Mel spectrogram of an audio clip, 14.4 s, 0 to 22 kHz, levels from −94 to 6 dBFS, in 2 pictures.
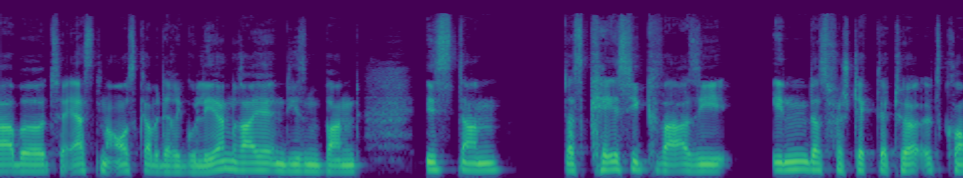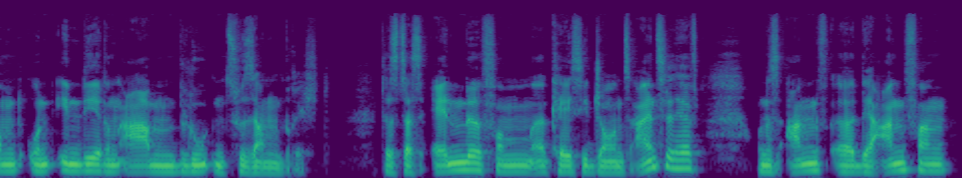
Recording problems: abrupt cut into speech; at the start

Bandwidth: 16.5 kHz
